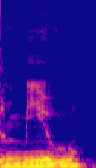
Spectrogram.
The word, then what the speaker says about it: mu: the other one, and we pronounce it as mu.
